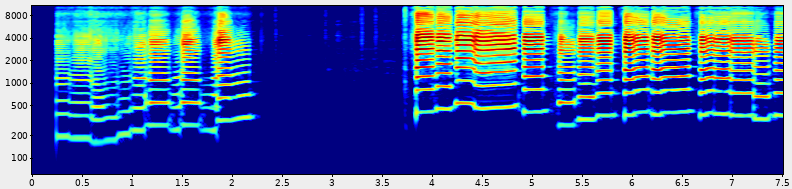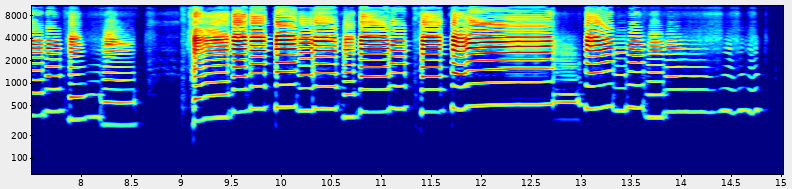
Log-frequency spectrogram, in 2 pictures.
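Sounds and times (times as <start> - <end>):
slow blues on tenor sax: 0.2 - 2.5, 3.1 - 15.0.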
